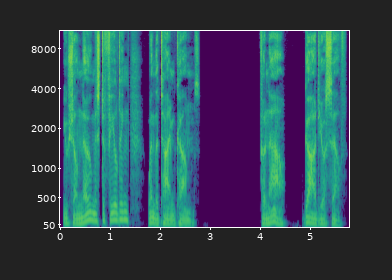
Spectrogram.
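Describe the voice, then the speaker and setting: A man voicing a calm, incisive Victorian detective in an audiobook, speaking formally and deliberately. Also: very deep voice, slightly rough, no echo, studio quality, full character voice. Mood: grave, probing.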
